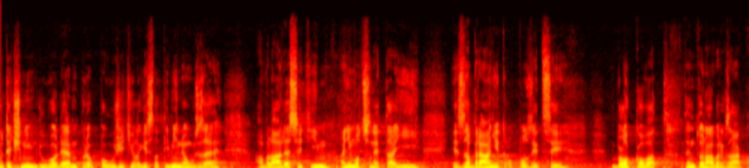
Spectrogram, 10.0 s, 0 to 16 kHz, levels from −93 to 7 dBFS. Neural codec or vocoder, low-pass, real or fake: vocoder, 44.1 kHz, 128 mel bands every 512 samples, BigVGAN v2; 14.4 kHz; fake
